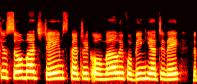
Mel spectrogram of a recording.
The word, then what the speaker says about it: O'Malley: would be my LinkedIn, which is James Patrick O'Malley, altogether, Omalley.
